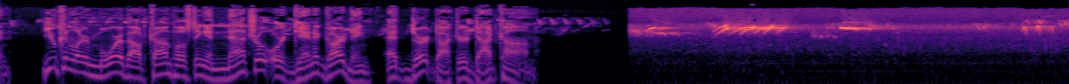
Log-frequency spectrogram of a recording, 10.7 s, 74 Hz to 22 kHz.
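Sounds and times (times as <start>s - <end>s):
speech: 0.0s - 5.5s
birds chirping and trilling: 0.0s - 10.6s
outdoor hiss: 6.3s - 10.6s.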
